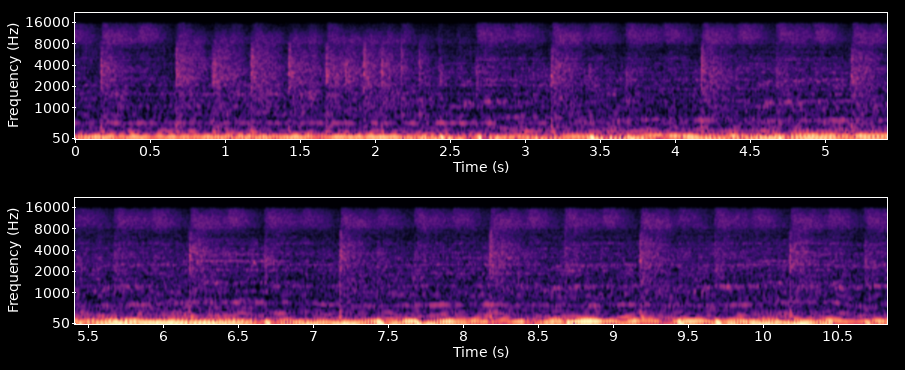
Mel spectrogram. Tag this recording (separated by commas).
Music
